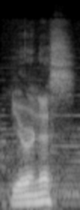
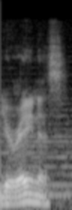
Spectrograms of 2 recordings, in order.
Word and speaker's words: Uranus: It even has two ways to pronounce it, as no one has been able to definitively agree on the matter: Uranus and Uranus.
